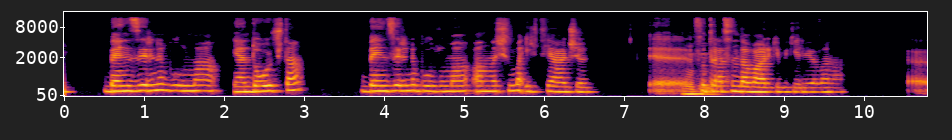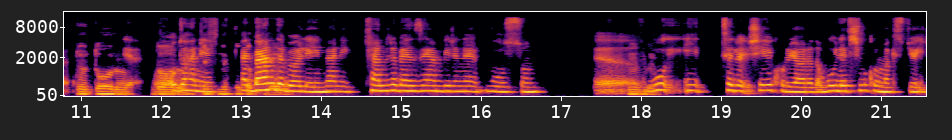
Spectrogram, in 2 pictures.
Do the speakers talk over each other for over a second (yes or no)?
yes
